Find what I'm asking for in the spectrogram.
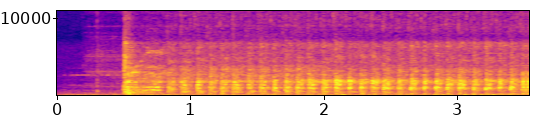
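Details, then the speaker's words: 2023 Nissan Frontier after front-end accident, crank no start: starter spins engine evenly but it never catches; spark present, no fuel at disconnected line, no fuel pump action even when commanded via fuel pump control module, blown pump fuse. "so if you saw the test we got spark and under the fuel line nothing not even a drop so we've got no fuel pump action"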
